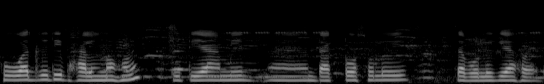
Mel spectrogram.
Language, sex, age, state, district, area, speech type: Assamese, female, 60+, Assam, Dhemaji, rural, spontaneous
